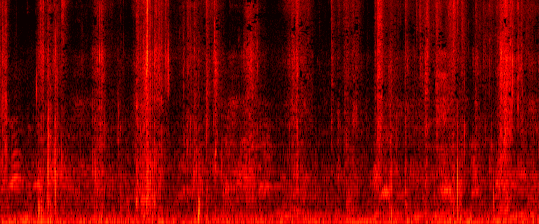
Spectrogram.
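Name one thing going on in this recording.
Footsteps crunch on dry leaves and twigs outdoors.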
